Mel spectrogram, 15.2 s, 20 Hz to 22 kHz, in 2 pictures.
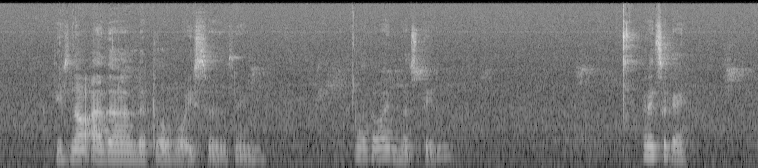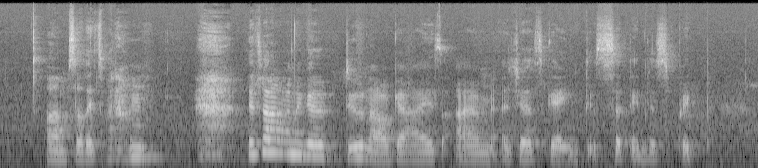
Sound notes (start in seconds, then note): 8.7 scoffs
